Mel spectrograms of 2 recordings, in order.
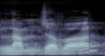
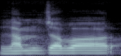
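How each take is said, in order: The two takes are said the same way.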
